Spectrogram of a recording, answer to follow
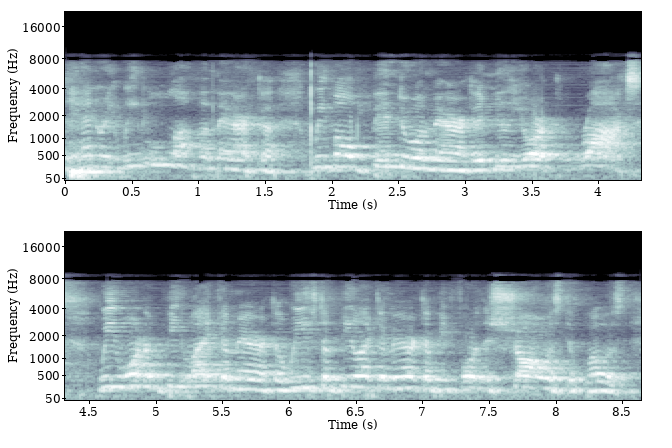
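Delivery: high, gushing mimicry; excited group. Iranian dinner guests tell visitor they love America, excitedly. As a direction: imitate eager locals all wanting to speak. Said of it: "they all started talking at once, arms gesticulating wildly".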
